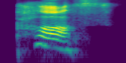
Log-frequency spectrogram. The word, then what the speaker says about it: cough: toothache and then number six that gh you pronounce it like an s cough it's crazy english sorry about that any other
